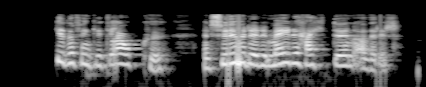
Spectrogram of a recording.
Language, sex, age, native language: Icelandic, female, 20-29, Icelandic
